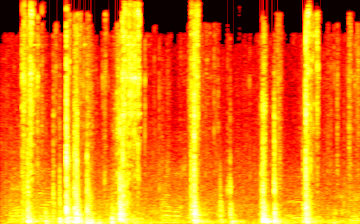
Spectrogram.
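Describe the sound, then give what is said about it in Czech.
A vintage car being shut away for the night: a series of metallic clanks, rattles and jingling, like keys and doors being handled, with short bursts of activity separated by brief pauses. “tak a teď tvého miláčka zavřeme. No, no a necháme ho spát až do rána.”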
